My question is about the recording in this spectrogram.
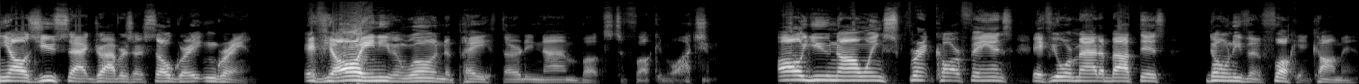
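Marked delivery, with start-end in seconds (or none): none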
